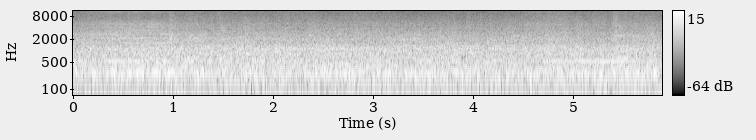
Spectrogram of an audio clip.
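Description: A heavy engine running steadily: a constant drone with an even, unchanging hum.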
